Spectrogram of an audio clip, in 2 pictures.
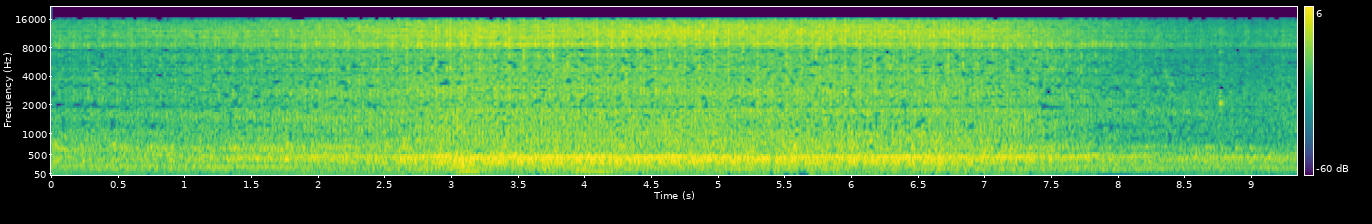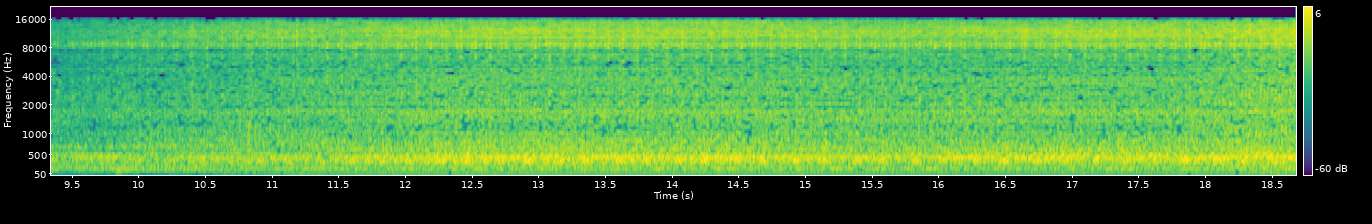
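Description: Peugeot 407 petrol engine idling steadily, its level swelling and dipping. The engine had a faulty ignition coil, and the owner says that once it warms up it sucks in air where it shouldn't and runs lean.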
